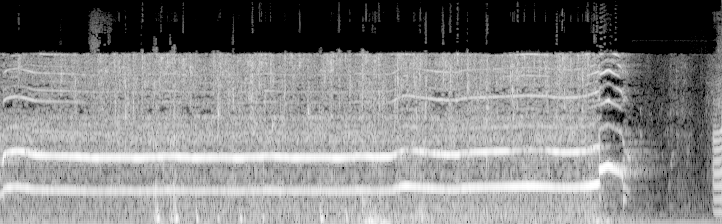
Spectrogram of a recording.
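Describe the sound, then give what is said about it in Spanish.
A rubber chicken faucet toy on a sink tap lets out one long, loud, steady shriek as the tap is opened and water runs out of its mouth, lasting about six seconds, then cuts off abruptly, leaving a brief quiet. “Cuando uno abre la canilla de la pileta se pone a gritar como descosido y le sale el agua por la boca.”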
